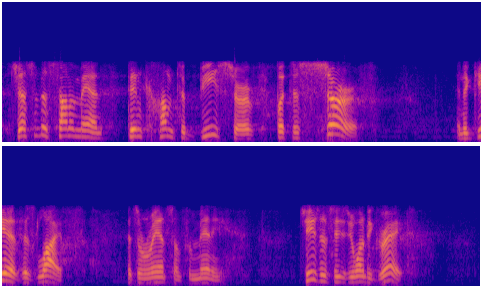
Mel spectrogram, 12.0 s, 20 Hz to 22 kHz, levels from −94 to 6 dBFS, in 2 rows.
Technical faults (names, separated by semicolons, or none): G.729 codec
